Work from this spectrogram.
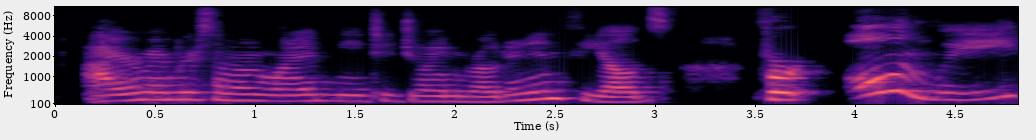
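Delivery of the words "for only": slow, loud, drawn-out sarcastic tone. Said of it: "I say this very sarcastically".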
